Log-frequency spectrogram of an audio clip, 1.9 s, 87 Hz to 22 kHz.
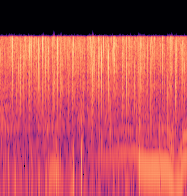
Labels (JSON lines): {"label": "biophony, cascading saw", "recorder": "SoundTrap 600 or HydroMoth"}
